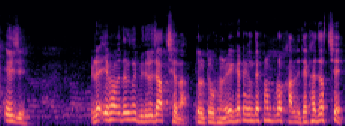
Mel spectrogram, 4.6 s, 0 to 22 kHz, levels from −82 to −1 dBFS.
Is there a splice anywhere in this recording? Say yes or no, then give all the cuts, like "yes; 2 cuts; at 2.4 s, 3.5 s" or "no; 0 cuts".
yes; 1 cut; at 2.5 s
